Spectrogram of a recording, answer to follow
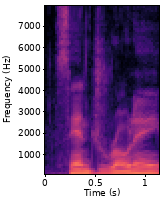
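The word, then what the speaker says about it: Sandrone: Sandron is how it's pronounced.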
